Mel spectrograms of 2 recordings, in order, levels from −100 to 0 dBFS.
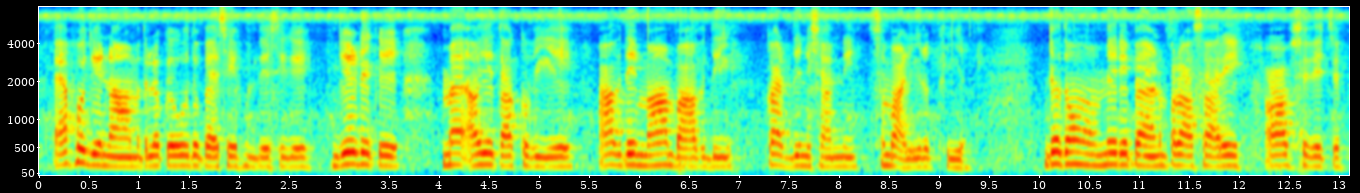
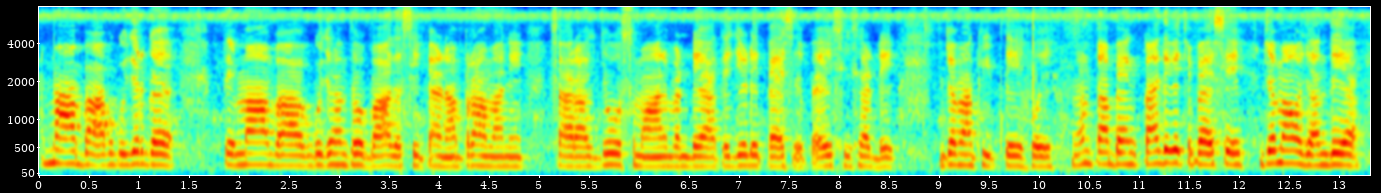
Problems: constant background noise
